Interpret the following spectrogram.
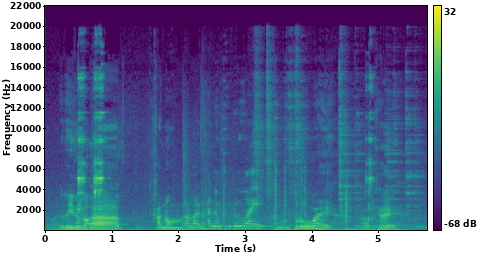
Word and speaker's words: ขนมกล้วย: We've even got ขนมอะไรนะ ขนมกล้วย ขนมกล้วย Okay. You have to pronounce be carefully ขนมกล้วย If you pronounce not right you gonna be another naughty word ขนมกล้วย Do you know what?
